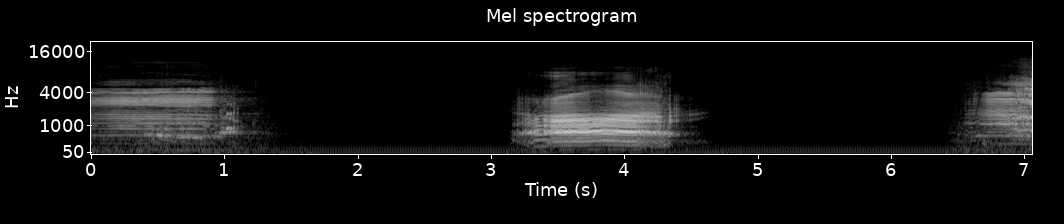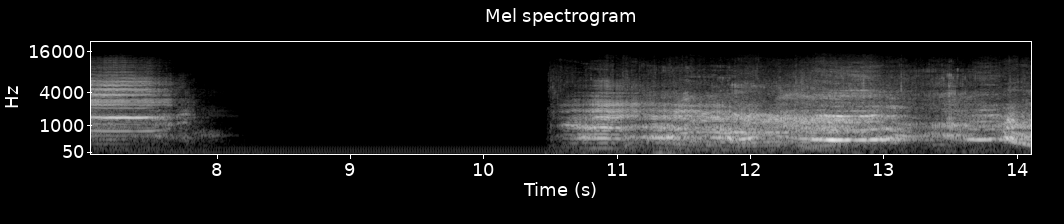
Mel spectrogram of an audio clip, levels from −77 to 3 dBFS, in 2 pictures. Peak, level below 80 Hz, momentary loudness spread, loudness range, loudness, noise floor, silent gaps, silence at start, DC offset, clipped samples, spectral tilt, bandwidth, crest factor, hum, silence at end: -2 dBFS; -64 dBFS; 19 LU; 11 LU; -19 LUFS; -67 dBFS; none; 0 s; under 0.1%; under 0.1%; -1 dB/octave; 14.5 kHz; 22 dB; 50 Hz at -85 dBFS; 0 s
